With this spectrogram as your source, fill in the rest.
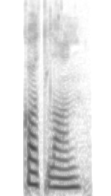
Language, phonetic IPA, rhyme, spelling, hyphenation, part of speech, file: Hungarian, [ˈkɒtlɒn], -ɒn, katlan, kat‧lan, noun, Hu-katlan.ogg
- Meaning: 1. cauldron 2. deep valley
